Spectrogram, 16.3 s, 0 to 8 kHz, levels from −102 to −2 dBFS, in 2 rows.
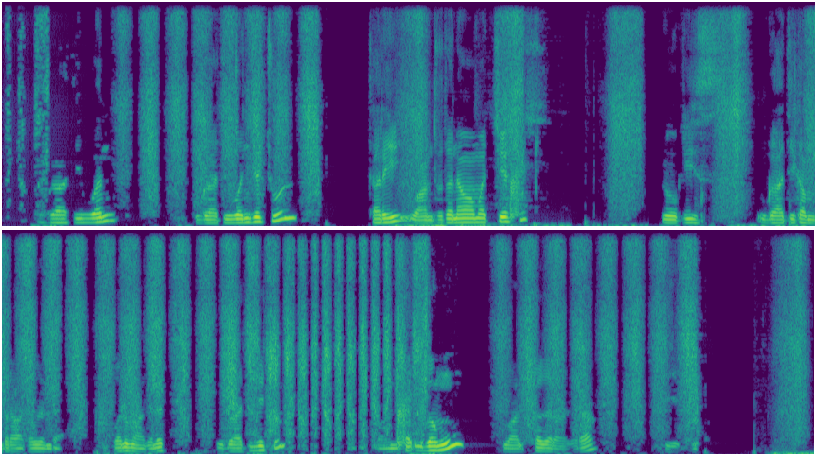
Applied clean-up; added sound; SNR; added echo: classical method spectral subtraction.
